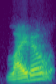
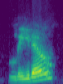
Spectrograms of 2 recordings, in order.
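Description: First: "Lido" said LIE-doh, questioning rise; alternative pronunciation. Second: "Lido" said LEE-doh, questioning rise; alternative pronunciation. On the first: Guest unsure of the artist's name, "[name]" as LIE-doh. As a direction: try "Lido" with the first syllable like lie. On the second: Guest unsure of the artist's name, "Lido" as LEE-doh. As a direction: try "Lido" with a long ee first syllable. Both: Shown as a demonstration. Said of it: "I'm gonna say".

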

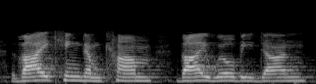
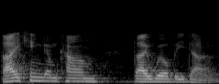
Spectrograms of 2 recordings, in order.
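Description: First: Each word weighed, slow and solemn; slow deliberate prayer. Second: Soft, low echo of the phrase; quiet repeat. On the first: Preacher slowly intoning the Lord's Prayer line to the congregation. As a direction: lay down Thy kingdom come slowly, word by word. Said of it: "one of the most dangerous ways we can pray". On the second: Preacher quietly repeating the prayer to let it sink in. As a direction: murmur it back to yourself. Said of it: "Not the words, but the meaning". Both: Shown as a demonstration.

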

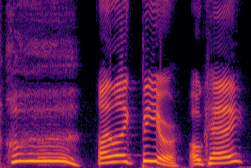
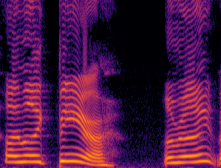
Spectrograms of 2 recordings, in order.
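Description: First: Loud, high, slow indignant shout; shouted Kavanaugh impression. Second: Loud and high, slowed indignant yell; shouted Kavanaugh impression. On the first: Mocking Kavanaugh yelling at the senators, loud and high. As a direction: bellow it like an outraged nominee. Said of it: "Kavanaugh ... All crying about". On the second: Mocking Kavanaugh's angry testimony, loud and high. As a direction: bark it out defensively. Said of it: "Kavanaugh is like that".

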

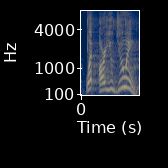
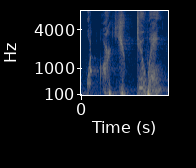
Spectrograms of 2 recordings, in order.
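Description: First: Much higher, loud snapping demand; angry demand. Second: Urgent unvoiced whisper; frantic whisper. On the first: Acted. Steward storming back at the servant, loud angry demand. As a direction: bark it at him. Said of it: "he demanded". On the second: Servant signalling the steward behind the farmer, frantic whisper. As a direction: mouth it in a panic. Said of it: "he mouthed frantically".

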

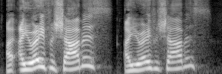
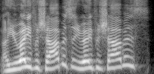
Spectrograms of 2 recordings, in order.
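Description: First: Higher, louder husband's question. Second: Higher, louder husband checking in; husband's question. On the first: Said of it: "Erev Shabbos says". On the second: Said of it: "He's like". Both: Retold or imitated. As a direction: ask it like a husband on the phone.

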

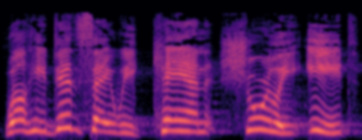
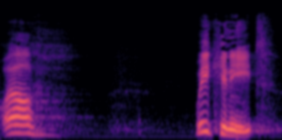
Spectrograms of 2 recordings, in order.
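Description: First: Higher, stressed "can surely eat"; emphatic assurance. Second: Hesitant "well", then understated; lukewarm concession. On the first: Eve recalling what God did say, emphatic and higher on "surely". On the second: Eve dropping the emphasis, lukewarm and hesitant. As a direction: concede it half-heartedly, with a pause. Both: Acted. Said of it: "It sounds like this".

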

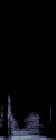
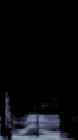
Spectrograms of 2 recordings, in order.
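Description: First: "Turin" in two syllables, no final o; North American place name. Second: "Torino" with three syllables, ending in o; Italian place name. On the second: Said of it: "Italians will say Torino". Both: Shown as a demonstration.

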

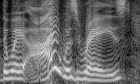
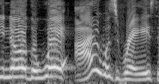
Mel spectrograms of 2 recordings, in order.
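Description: First: Slow "the way I was raised" with the weight on "I"; stress on I. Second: Said in the usual way. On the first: Retold or imitated. Roommate's proud line, slowly stressing "I". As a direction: lean hard on "I", rising at the end. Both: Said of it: "and she said it just like that".

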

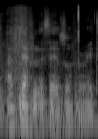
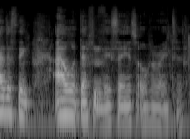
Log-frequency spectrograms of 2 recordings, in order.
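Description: First: A fast, half-whispered repeat; muttered repeat. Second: Said in the usual way. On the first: Real, not acted. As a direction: toss it off under your breath. Repeats the opinion under breath.

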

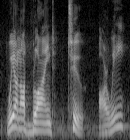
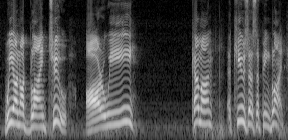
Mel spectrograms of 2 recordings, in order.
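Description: First: Gentle, mild question; said nicely. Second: Louder, higher, defiant push-back; indignant challenge. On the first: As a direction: ask it politely, no edge. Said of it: "Now, I said it nicely". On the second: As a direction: throw it back as an accusation. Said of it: "you can imagine what they said". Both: Shown as a demonstration.

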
